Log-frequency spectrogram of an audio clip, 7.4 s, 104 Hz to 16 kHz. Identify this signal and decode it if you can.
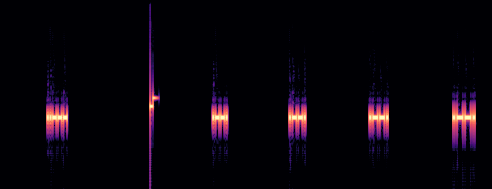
Morse code, heard as a keyed tone, about 54 wpm, spaced as for 9 wpm, 700 Hz. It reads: 2 PPPP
